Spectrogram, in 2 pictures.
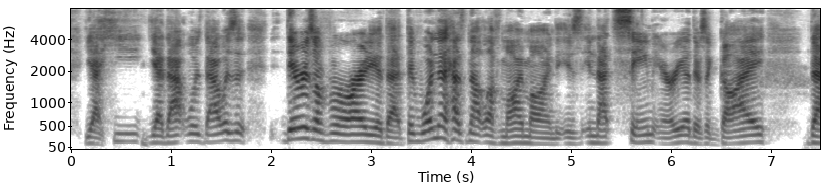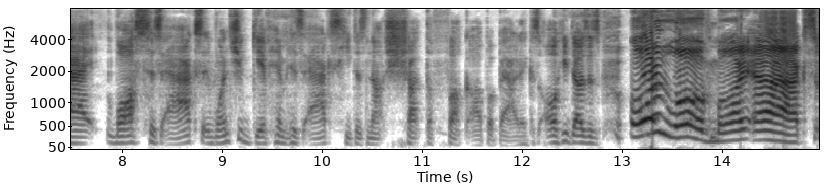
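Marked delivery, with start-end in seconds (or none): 13.1-15.0 high, booming, very loud, very slow, drawn-out doting gush. Retelling a game character who repeats himself: imitating the game's axe guy. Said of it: "that was such a good impression".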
